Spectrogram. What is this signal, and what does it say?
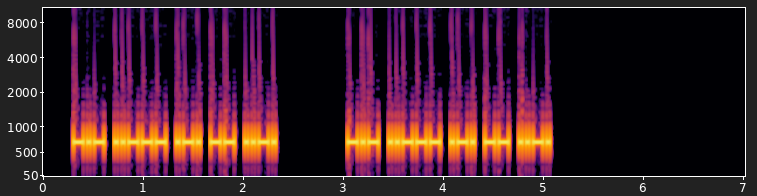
Morse code, heard as a keyed tone, about 36 wpm, 700 Hz. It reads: K2RMF K2RMF
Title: USA Call Signs - 5 Characters - Repeated 2x - 35wpm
